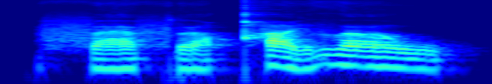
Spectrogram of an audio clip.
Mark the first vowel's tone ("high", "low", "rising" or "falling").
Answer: low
